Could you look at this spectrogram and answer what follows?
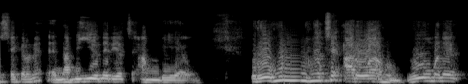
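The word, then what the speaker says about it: أنبياء: এটা কিন্তু আনবিয়া না, এটা শুদ্ধ উচ্চারণ ময়ের মতো হয় না, ময় ব হয় আর কি, আম্বিয়া।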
